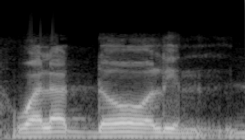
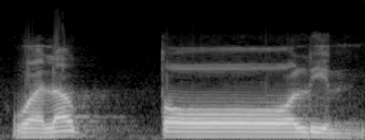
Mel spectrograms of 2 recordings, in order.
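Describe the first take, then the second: First: The word is said with a plain D sound. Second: The word is said with the Arabic dad sound.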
